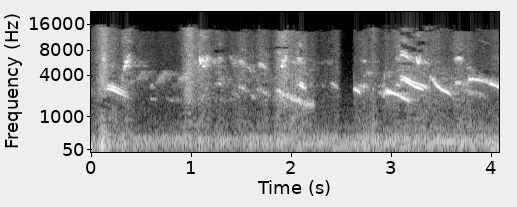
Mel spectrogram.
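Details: Green-winged saltator song played to warm up a quiet bird: downslurred whistles and chips, with a brief silence before a denser closing run of sweeping notes, over a low hum.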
